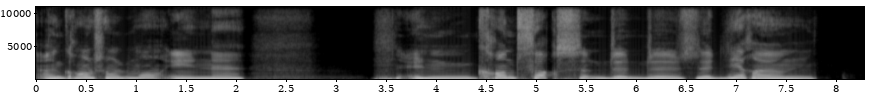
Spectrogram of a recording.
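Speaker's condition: Cerebral palsy; leg surgery around age 14 with several medical errors, atypical gait, childhood speech, psychomotor and physiotherapy; all rehabilitation including physiotherapy stopped at age 18, speech and psychomotor therapy stopped earlier

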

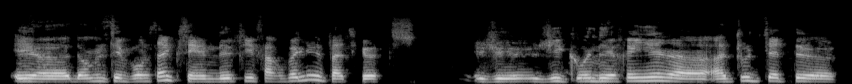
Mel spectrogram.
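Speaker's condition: Dystonia; no longer falls

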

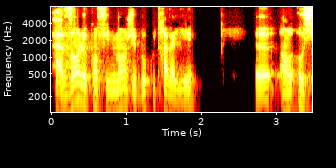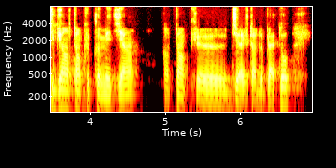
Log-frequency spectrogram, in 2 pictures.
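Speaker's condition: No condition

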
